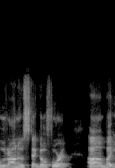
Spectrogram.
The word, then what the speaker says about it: Uranus: also another one and technically uranus is still correct so as sunny as funny as it is um it has many different pronunciations so um you know but uh to kind of eliminate a lot of the chuckles uh the more appropriate or more proper one that we use now is uranus but um anyways i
